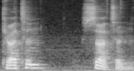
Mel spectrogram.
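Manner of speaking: curtain, certain stressed on first syllable, -tain reduced. Explaining how the two words sound, the speaker says them with first-syllable stress on curtain, certain. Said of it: "The A I sounds a bit like E".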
